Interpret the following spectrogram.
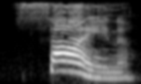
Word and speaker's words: sign: o i g h the g is silent let's call the word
